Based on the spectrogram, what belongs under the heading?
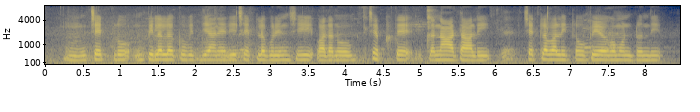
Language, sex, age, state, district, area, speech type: Telugu, female, 30-45, Telangana, Jagtial, rural, spontaneous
